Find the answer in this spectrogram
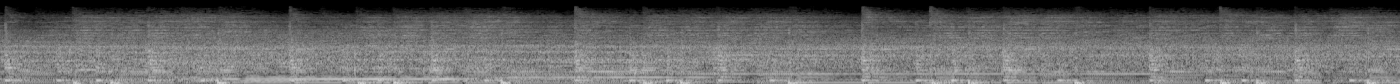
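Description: Live rock band playing: distorted electric guitars holding long sustained notes over bass guitar and a drum kit.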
